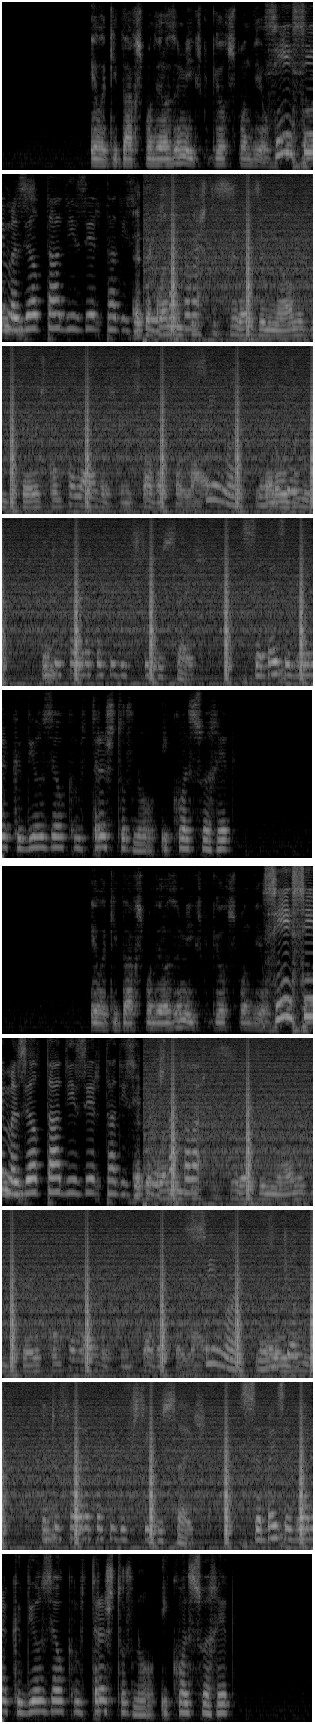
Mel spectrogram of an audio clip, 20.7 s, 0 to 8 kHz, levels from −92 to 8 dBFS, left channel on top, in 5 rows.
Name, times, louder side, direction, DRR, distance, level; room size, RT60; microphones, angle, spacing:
voice 1, 1.2-3.6 4.0-4.5 5.9-11.1 11.8-12.5 13.0-13.2 16.1-16.2, left 2 dB, 55° left, 0.6 m, -47 dB
voice 2, 3.5-6.8 10.8-12.2 13.0-19.7, right 3 dB, 50° right, 0.7 m, -44 dB
Clock, 6.0-16.6, right 2 dB, 10° right, 0.8 m, -42 dB
4.8 x 2.7 x 2.4 m
head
